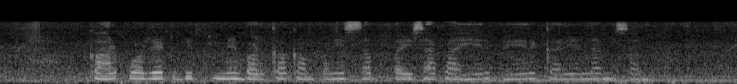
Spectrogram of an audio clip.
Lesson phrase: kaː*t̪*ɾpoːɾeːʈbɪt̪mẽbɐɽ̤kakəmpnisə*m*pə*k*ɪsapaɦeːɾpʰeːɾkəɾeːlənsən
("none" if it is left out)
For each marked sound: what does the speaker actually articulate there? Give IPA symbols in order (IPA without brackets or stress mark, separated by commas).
none, b, none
